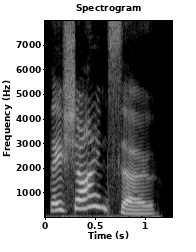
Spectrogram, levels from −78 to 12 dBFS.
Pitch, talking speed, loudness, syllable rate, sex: 280 Hz, 140 wpm, -14 LUFS, 4.7 syllables/s, female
